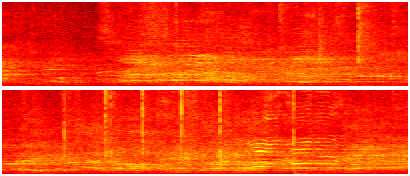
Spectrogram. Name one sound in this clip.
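Spectators in the stands shout and cheer in a gym that echoes.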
